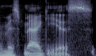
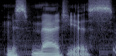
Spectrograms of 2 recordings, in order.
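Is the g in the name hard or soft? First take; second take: hard; soft. First: The g is said hard, like in go. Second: The g is said soft, like j. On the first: "hard G"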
